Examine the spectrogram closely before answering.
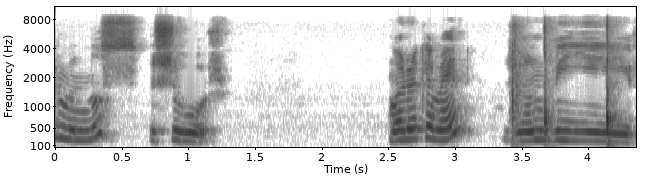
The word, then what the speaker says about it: janvier: janvier, février, mars, avril, mai, juin, juillet, juin, juillet, juin, juillet, juin, juillet.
